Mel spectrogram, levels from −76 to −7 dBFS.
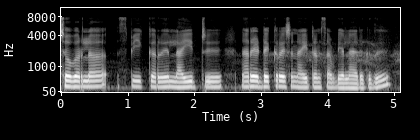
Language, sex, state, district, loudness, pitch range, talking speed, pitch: Tamil, female, Tamil Nadu, Kanyakumari, -17 LUFS, 155-175 Hz, 105 wpm, 165 Hz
